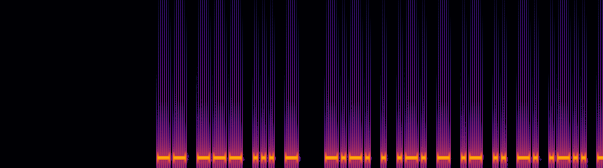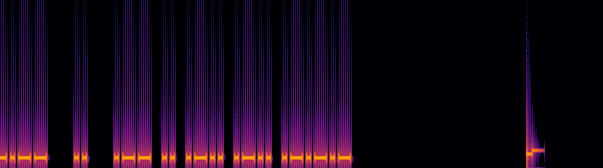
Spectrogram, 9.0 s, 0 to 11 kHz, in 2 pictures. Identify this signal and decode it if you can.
Morse code, heard as a keyed tone, about 40 wpm, 700 Hz. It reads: MOST CERTAINLY I WILL.
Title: Sentences from Top 1000 Words - Review Part 1 - 40wpm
